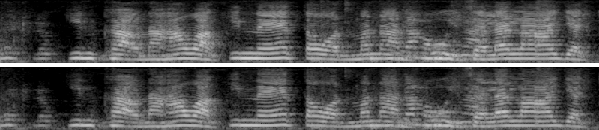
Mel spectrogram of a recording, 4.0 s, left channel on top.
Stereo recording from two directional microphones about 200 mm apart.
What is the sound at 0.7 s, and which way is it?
Speech, 60° right (ahead or behind).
